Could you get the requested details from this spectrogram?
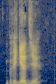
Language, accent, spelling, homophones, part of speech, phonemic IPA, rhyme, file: French, France, brigadier, brigadiers, noun, /bʁi.ɡa.dje/, -je, LL-Q150 (fra)-brigadier.wav
- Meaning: 1. brigadier (military) 2. Military rank equivalent to corporal 3. crossing guard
